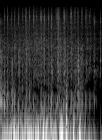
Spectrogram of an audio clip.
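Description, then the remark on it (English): A voice imitates a helicopter with a steady, rapid chopping rhythm of low, breathy thumps that runs for about two seconds before trailing off. “Do you want to hear my impression of a helicopter?”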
